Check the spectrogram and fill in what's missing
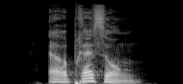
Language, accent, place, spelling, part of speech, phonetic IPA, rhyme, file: German, Germany, Berlin, Erpressung, noun, [ɛɐ̯ˈpʁɛsʊŋ], -ɛsʊŋ, De-Erpressung.ogg
- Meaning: blackmail; coercion (the act, sometimes punishable, of forcing someone to some behaviour by means of a threat)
